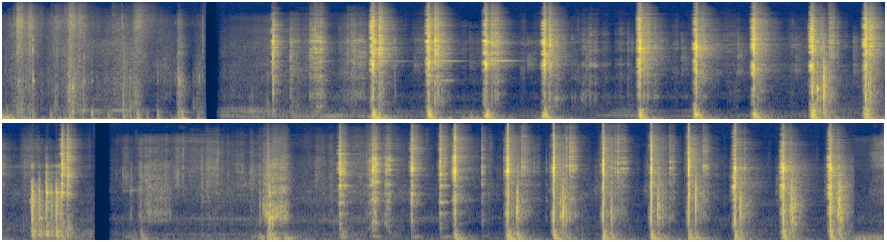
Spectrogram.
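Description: Metal bracing pieces hammered on a small anvil, a long run of sharp, evenly paced ringing strikes, close and loud, with brief pauses between bursts.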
